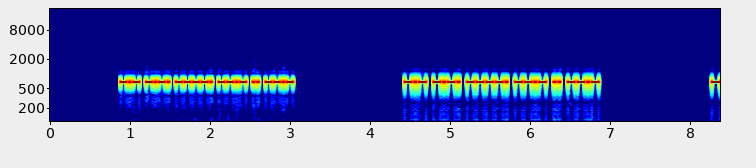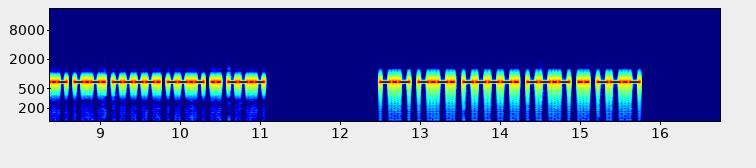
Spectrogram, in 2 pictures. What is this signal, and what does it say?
Morse code, heard as a keyed tone, about 38 wpm, 700 Hz. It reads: KC9QIQ KC9QIQ KC9QIQ KC9QIQ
